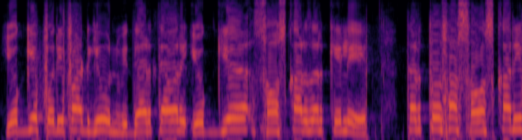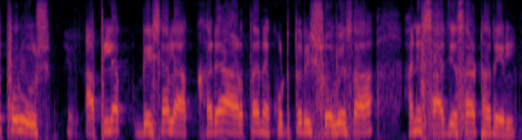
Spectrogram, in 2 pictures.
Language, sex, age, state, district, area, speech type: Marathi, male, 30-45, Maharashtra, Washim, rural, spontaneous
